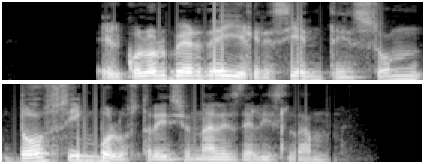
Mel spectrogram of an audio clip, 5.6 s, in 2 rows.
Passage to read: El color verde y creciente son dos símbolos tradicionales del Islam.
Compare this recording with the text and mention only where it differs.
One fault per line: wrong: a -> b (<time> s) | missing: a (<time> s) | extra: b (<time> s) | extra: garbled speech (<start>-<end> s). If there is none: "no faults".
no faults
